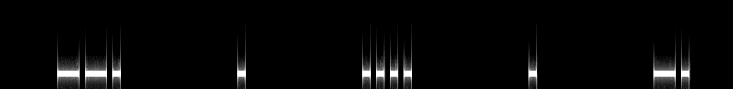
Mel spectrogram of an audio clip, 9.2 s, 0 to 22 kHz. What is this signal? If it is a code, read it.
Morse code, heard as a keyed tone, about 14 wpm, spaced as for 5 wpm, 700 Hz. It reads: GEHEN
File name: Morsekurs / Witze / Witz 12. Januar 2021, 25 F70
